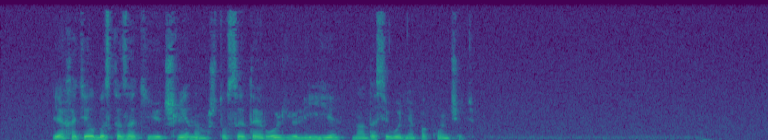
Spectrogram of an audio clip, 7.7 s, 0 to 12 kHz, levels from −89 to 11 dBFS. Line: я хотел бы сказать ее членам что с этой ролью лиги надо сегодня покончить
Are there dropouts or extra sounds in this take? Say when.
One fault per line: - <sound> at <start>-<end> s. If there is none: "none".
none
